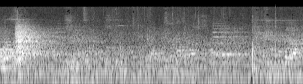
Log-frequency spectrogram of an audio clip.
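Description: Indistinct voices echoing in a large hall, with one short, sharp burst of noise just after the start that fades within half a second.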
